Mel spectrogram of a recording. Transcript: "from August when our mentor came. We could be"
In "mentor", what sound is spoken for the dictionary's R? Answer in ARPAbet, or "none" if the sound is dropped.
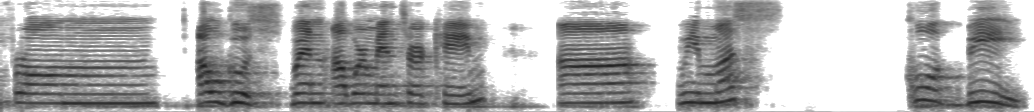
R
